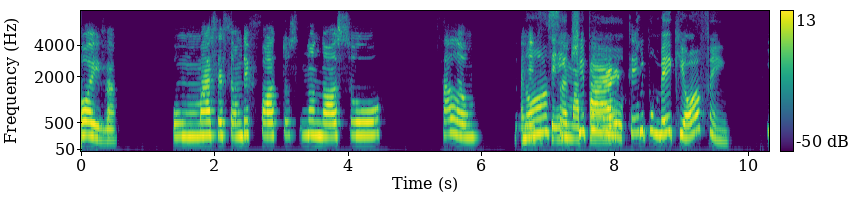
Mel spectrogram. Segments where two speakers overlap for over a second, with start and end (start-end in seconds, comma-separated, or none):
6.6-8.5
